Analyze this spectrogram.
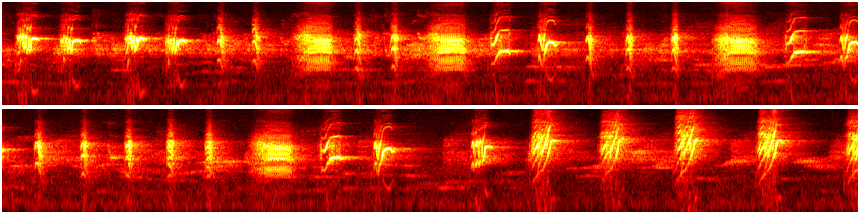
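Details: Long-tailed shrike delivering a long run of harsh, evenly spaced chattering notes roughly three to four per second, closing with a few louder rasping calls.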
